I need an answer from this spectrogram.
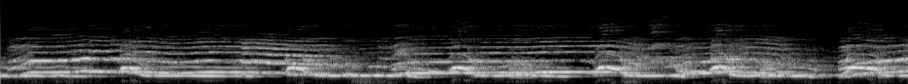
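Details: Husky named Sky howls at length after being annoyed by springer spaniels Marshall and Sadie, the dogs joining in a trio; long wavering tones with repeated upward yips and pitch bends, overlapping voices.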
